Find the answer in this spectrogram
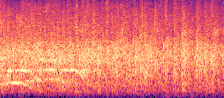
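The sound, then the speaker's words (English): Audience applause at a live comedy show in Austin, a loud and steady wash of many hands clapping together. “applaud if you did not attend Fantastic Fest, but you're here for this. Yay!”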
